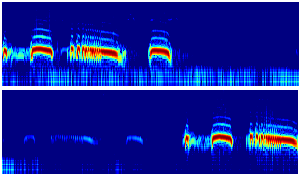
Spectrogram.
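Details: Decoy spotted dove calling to draw wild males, with loud coo phrases of short hoots and a long slurred note at start and end, a fainter dove cooing between, low rumbling noise underneath.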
